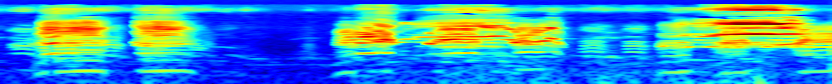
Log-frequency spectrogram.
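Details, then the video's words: Duet of geese at the mouth of the Sosúa River in the Dominican Republic: two quick harsh honks, a pause, then a longer stretch of overlapping braying calls. "El canto de los gansos desde la boca del río Sosúa"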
